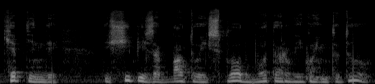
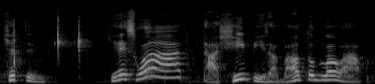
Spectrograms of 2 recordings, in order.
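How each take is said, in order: First: Put-on low, earnest Russian accent; serious Russian-accented reading. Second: Put-on comic Russian accent, leaping high on "guess what"; funny Russian-accented reading. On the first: Actor auditioning a very serious scene, grave Russian accent. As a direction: read it gravely in a Russian accent, lower than usual. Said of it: "what I thought was, you know, a riveting performance". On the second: Actor redoing the audition line to be funny, comic Russian accent. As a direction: play the disaster for laughs as a chirpy Russian. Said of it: "could you make it funny?".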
